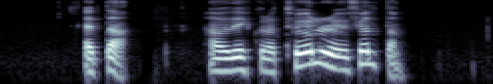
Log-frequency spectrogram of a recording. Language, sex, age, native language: Icelandic, female, 50-59, Icelandic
